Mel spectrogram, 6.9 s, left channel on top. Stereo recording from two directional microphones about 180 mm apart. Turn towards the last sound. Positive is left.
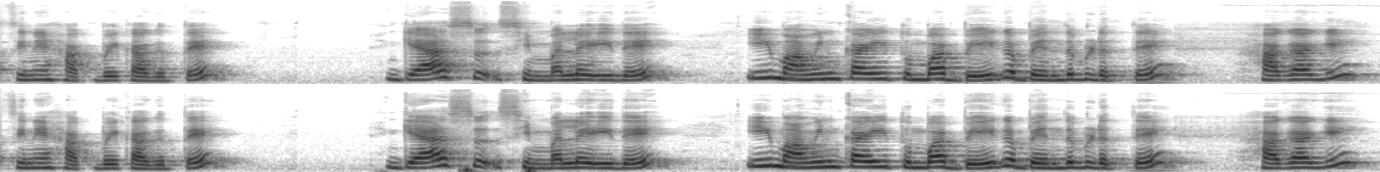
turn(degrees=-20)  # may be behind; listen again after turning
